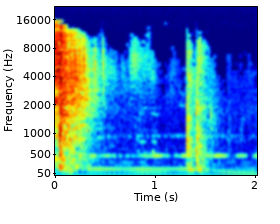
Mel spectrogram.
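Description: A door thudding shut: one loud knock with a short ringing tail, then a softer knock about a second and a half in, over quiet background music with low held notes.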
